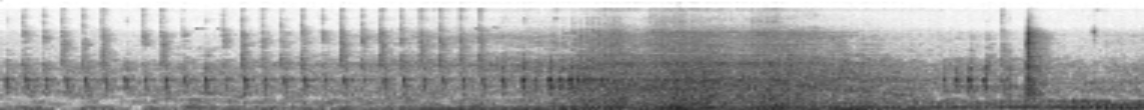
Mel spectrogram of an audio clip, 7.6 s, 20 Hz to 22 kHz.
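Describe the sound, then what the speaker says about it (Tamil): A Honda BS6 motorcycle with a low-pickup fault is restarted and settles into an uneven idle, a close engine rumble that swells after a few seconds, with faint ticking throughout and no talk. "மறுபடியும் ஸ்டார்ட் பண்ணுறேன்."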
